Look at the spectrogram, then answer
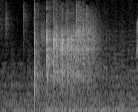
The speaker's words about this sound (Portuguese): Senta o dedo, pode rolar um dado a mais. Na verdade eu rolo um dado a menos.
